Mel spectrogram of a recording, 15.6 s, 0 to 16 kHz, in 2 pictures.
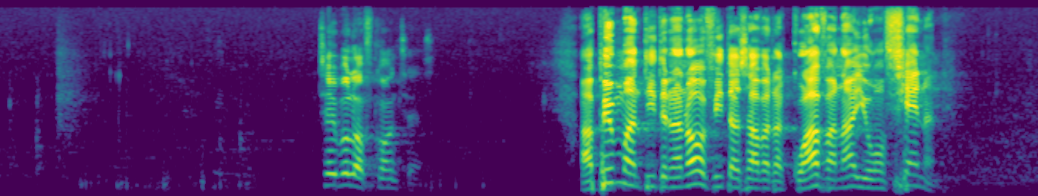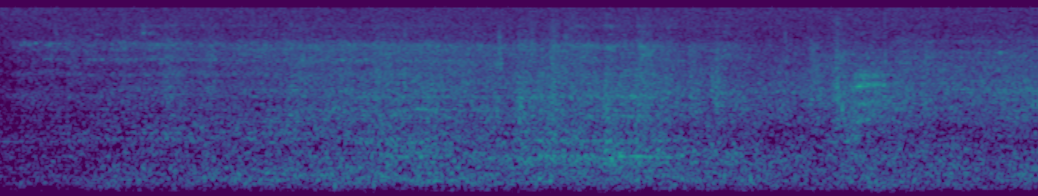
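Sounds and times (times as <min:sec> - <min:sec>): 
speech: 0:02.4 - 0:03.3, 0:04.4 - 0:07.2
wheels clattering on rails: 0:07.5 - 0:15.5
train rumbling past: 0:07.6 - 0:15.5.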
